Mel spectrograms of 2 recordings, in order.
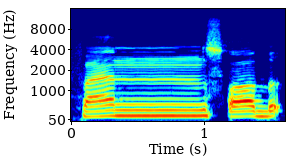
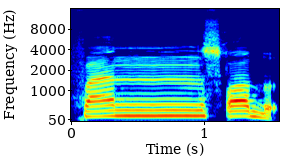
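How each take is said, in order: First: The last consonant ends without a vowel. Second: The last consonant carries a short vowel.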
